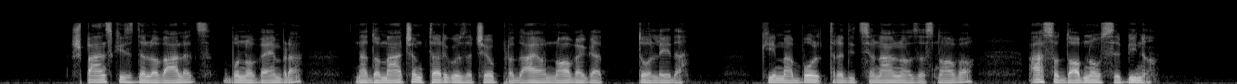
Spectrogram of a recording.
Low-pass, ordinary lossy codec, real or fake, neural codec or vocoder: 7.2 kHz; none; real; none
